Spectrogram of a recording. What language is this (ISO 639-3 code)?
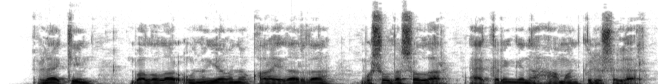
bak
